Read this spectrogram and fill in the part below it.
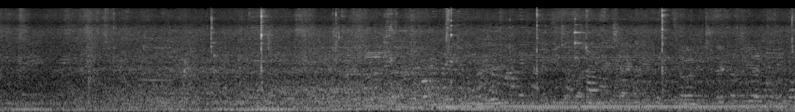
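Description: A man slurps soup.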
